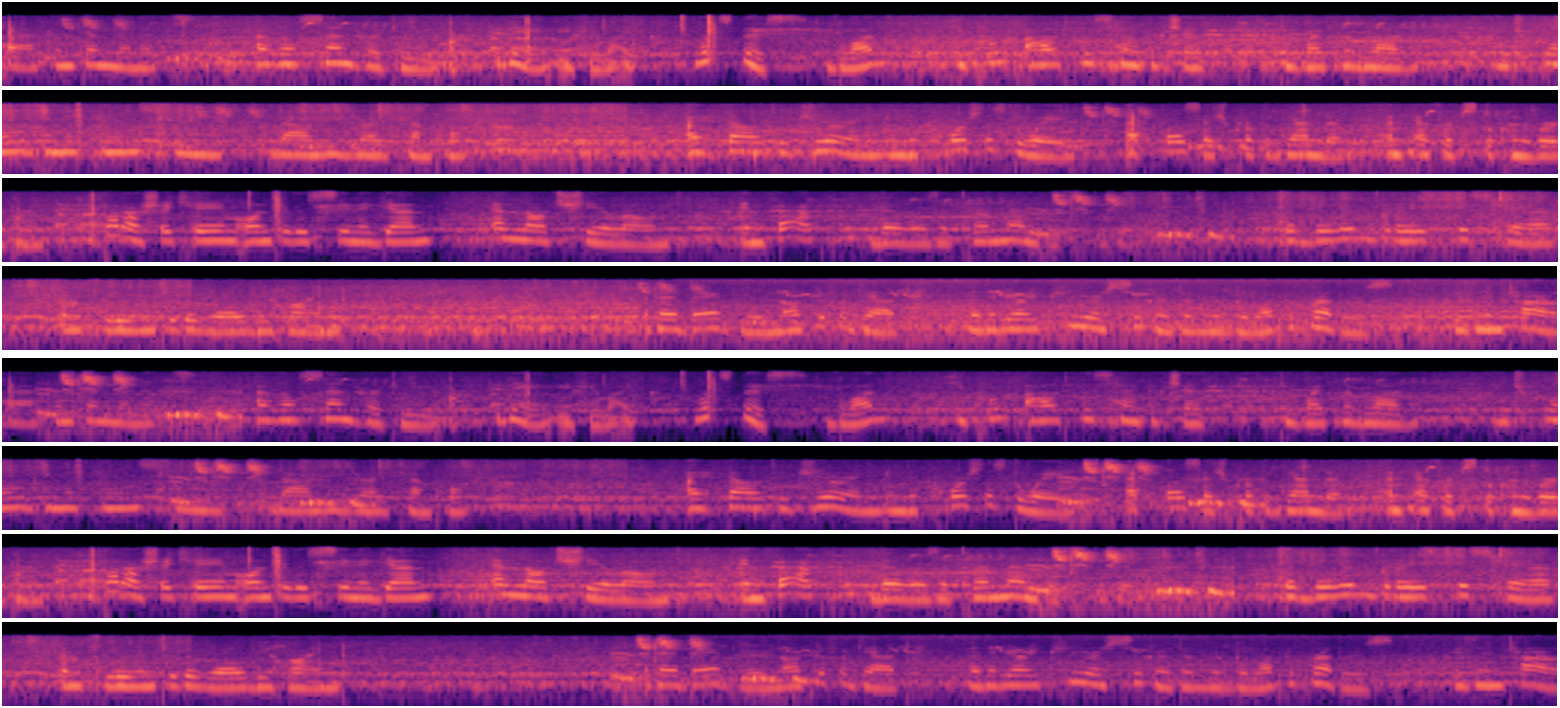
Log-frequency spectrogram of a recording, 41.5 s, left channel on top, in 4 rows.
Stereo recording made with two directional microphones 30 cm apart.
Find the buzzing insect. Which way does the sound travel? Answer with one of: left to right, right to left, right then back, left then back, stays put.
right then back.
